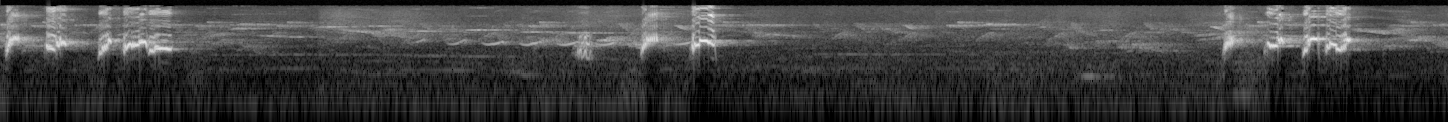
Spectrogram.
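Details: Red-whiskered bulbul singing in the morning, a mature wild double-note style used to train other bulbuls: three short, lively warbled phrases spaced about three seconds apart, with soft rippling trills from other birds in between.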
